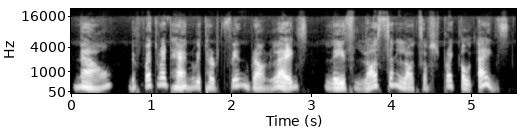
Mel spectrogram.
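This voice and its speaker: A woman narrates a children's storybook expressively. Her mid-pitched voice rises and falls in a lively way, and the recording is dry with hardly any room sound. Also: takes it slowly, no echo. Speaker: storybook reader.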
